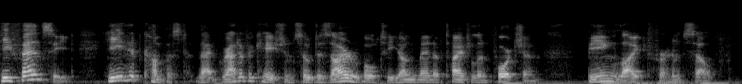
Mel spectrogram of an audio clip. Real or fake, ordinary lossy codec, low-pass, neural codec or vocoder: real; Opus, 24 kbps; 7.2 kHz; none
